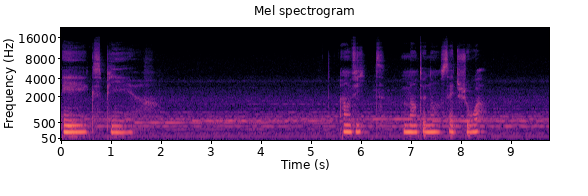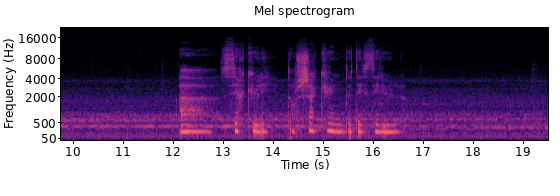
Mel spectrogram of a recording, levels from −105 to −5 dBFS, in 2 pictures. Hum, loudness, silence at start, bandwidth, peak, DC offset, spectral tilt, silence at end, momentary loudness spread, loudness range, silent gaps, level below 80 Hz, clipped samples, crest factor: none; -44 LUFS; 0 s; 12.5 kHz; -26 dBFS; under 0.1%; -5.5 dB/octave; 0 s; 21 LU; 14 LU; none; -78 dBFS; under 0.1%; 20 dB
